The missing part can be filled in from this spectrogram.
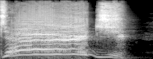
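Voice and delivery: high-pitched, loud, bellowed orc monster yell.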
